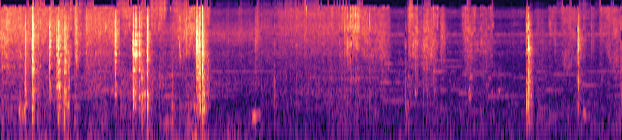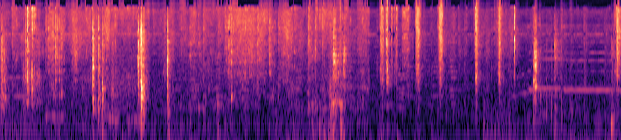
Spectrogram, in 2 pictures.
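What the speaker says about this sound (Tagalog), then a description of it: "habang nagluluto pala ako dyan, naghugas na nga rin ako nito mga pinggang pinagkainan namin" Plates and dishes being washed by hand after a meal, with repeated clinks, taps and scraping of crockery at close range, irregular and steady over a kitchen background.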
